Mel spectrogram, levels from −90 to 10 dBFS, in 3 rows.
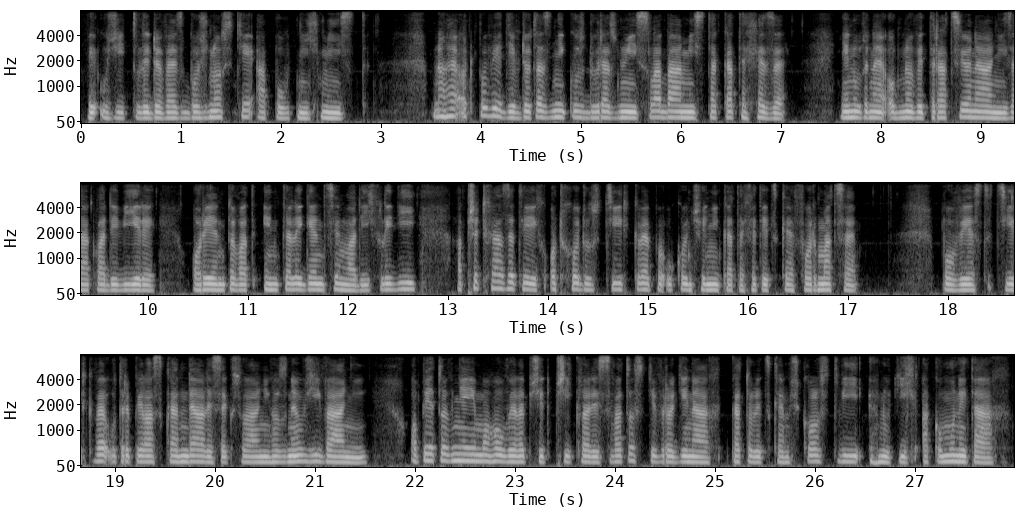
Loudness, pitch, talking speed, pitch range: -23 LUFS, 155 Hz, 115 wpm, 145-160 Hz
